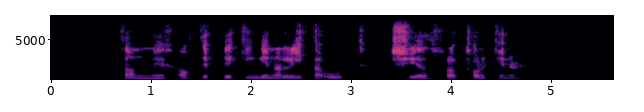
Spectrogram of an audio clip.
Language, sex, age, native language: Icelandic, male, 20-29, Icelandic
